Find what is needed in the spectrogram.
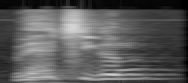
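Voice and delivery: ordinary talk, nothing marked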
